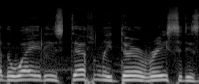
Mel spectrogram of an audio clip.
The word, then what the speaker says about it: Der Riese: And just for those of you wondering how you pronounce Der Riese, by the way, it is definitely Der Riese. It is not Der Riese.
